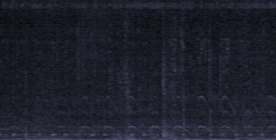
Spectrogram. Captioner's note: distant siren wailing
